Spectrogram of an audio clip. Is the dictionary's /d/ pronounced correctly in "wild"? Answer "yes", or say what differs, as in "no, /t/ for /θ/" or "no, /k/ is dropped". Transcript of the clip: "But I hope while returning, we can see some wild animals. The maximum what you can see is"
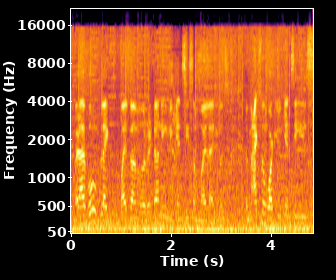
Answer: no, /d/ is dropped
